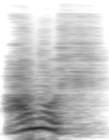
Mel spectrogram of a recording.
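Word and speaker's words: אָנֹכִי: 이거 발음이 아노키라고 하잖아요. 아노키. 여기 또 카프에 점이 없으니까, 아노히. 정확하게 발음하면 키를 부드럽게, 아노히. 그렇다고 해서 흰 아니고 키를 부드럽게 아노히. 정확히 하면 그렇단 말이에요.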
